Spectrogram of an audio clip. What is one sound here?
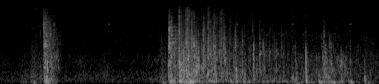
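Rocks crunch and clatter as ore is broken loose.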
